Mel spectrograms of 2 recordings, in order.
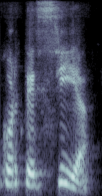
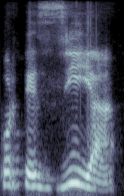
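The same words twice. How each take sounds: First: The middle consonant is a hissing voiceless s. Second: The middle consonant is a buzzing voiced z. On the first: The speaker calls it wrong. "não digo cortesia" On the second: The speaker calls it right. "Eu digo cortesia"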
